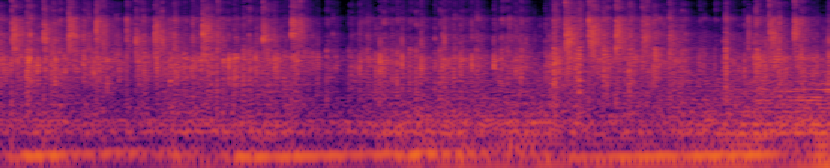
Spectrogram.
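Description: Aerosol spray paint can being shaken hard, the mixing ball inside rattling in a rapid run of clicks that mixes the paint before spraying.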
